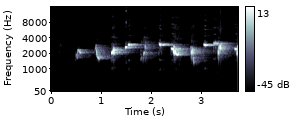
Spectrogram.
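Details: Female Yellow-vented Bulbul call that makes males join in answering: a brisk series of rounded, warbling whistles, several notes per second, jumping between higher and lower pitches in a cheerful, chattering phrase, recorded cleanly.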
